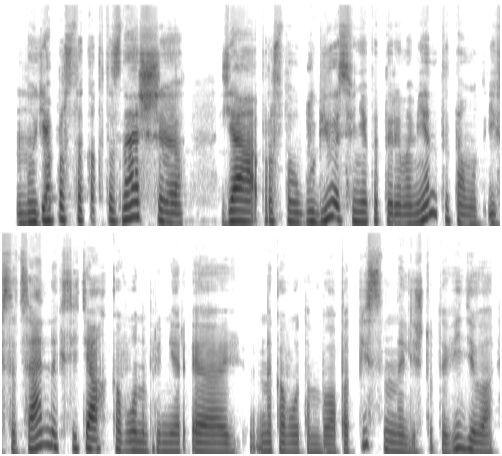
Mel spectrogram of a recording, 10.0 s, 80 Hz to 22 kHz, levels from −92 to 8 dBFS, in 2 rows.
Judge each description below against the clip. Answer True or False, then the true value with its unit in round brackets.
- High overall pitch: False (165 Hz)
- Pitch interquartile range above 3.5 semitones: True (4.3 semitones)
